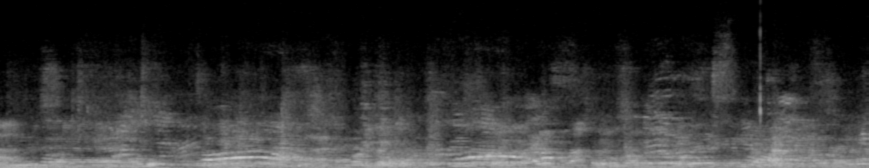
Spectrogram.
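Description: Indistinct chatter of several people, children's voices among them, with a couple of high rising-and-falling calls about two and three and a half seconds in.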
